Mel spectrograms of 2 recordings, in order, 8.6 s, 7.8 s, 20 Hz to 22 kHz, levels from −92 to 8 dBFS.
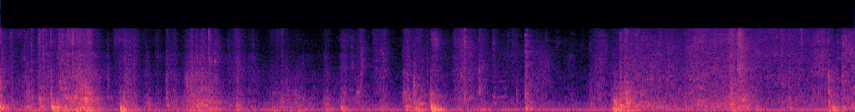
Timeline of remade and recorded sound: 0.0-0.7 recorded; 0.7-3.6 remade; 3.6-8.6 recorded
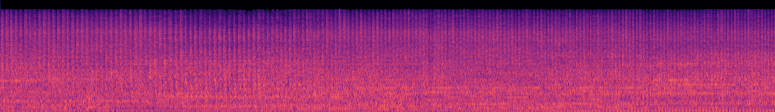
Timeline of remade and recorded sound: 0.0-1.7 remade; 1.7-3.1 recorded; 3.1-7.8 remade

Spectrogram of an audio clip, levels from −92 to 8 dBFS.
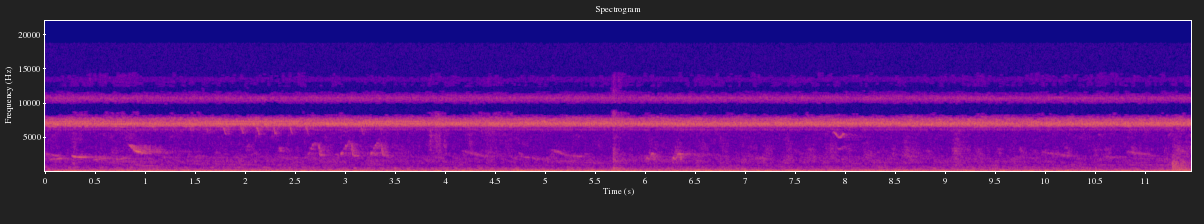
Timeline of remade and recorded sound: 0.0-11.5 recorded

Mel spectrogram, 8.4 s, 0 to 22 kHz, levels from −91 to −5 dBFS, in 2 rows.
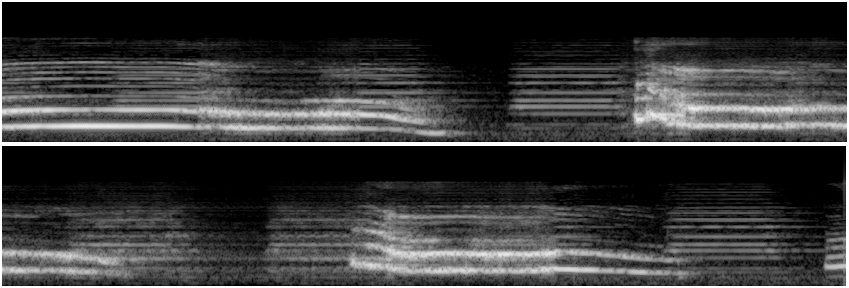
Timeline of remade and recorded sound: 0.0-1.0 recorded; 1.0-1.8 remade; 1.8-3.1 recorded; 3.1-7.0 remade; 7.0-8.4 recorded

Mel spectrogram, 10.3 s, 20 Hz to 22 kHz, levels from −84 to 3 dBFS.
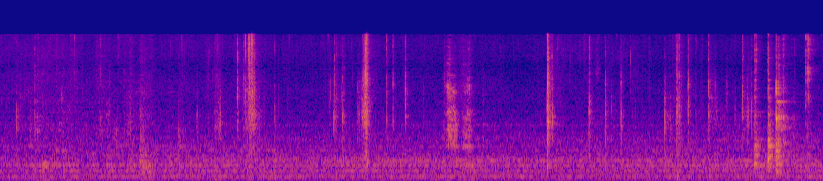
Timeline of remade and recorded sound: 0.0-2.2 recorded; 2.2-3.4 remade; 3.4-10.3 recorded

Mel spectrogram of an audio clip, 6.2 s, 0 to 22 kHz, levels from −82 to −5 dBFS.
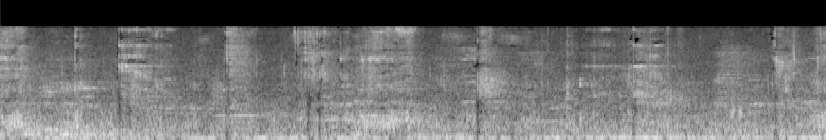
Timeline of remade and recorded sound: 0.0-6.2 recorded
